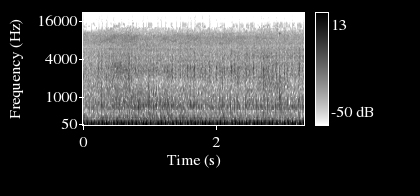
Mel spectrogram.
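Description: A motorcycle engine runs loud and close with a steady, throbbing low rumble and some clatter throughout, as a rider pulls away to ride ahead of a newer rider.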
